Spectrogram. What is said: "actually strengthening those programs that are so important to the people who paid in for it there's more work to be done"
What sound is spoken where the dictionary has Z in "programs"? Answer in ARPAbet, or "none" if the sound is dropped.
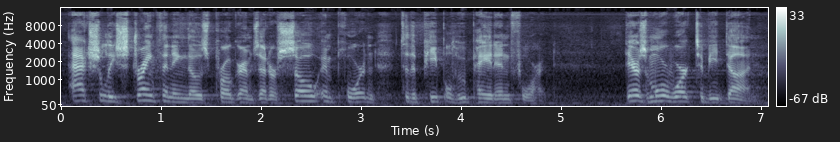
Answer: Z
